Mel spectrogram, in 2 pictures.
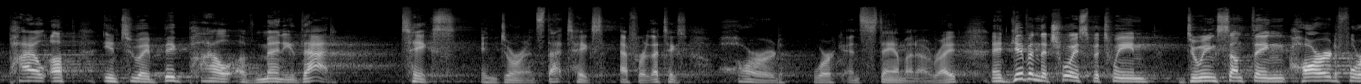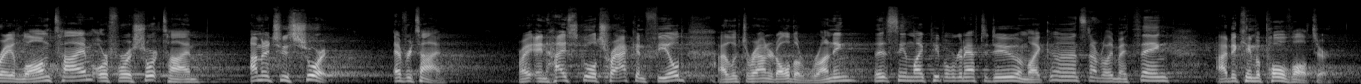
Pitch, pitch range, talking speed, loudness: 160 Hz, 140-175 Hz, 185 wpm, -21 LUFS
